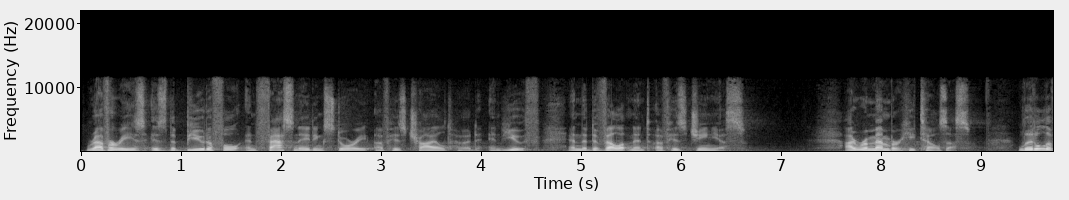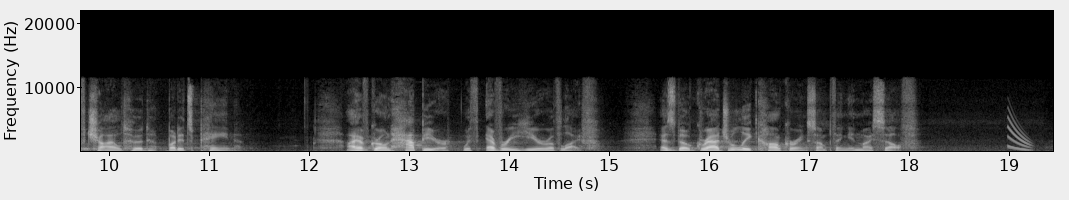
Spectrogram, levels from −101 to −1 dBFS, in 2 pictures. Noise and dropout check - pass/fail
fail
